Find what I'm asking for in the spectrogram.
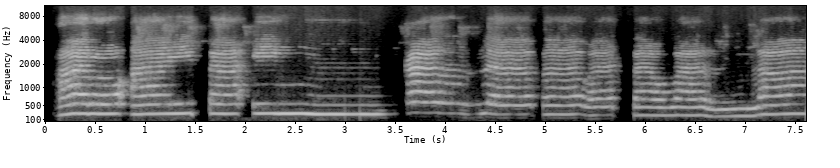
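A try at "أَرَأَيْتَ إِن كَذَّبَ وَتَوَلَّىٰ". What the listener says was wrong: Tuh, agak lelet tuh di situ. Itu yang maksud saya. Harusnya metode sentak kayak gini. Ara'aita in kadzdzaba wa tawalla. Kurang cepat ya.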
